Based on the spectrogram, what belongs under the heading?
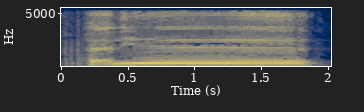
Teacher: دي ياء مرققة، ياء مادية، ما ينفعش ان انا اقول هنيئا، لا كده انا رحت ناحية الالف وبحقق الياء، يعني بقى حرف بين الياء والالف، وهذا خطأ. هي هنيئا مريئا، بس خلصت الشغلانه، خلصت بايه؟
